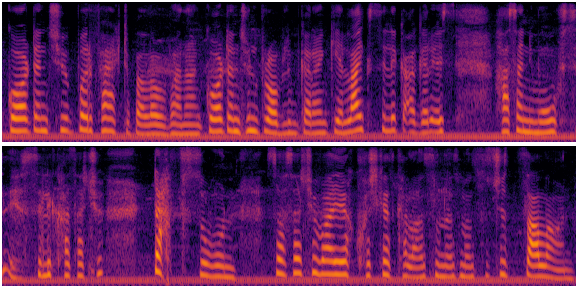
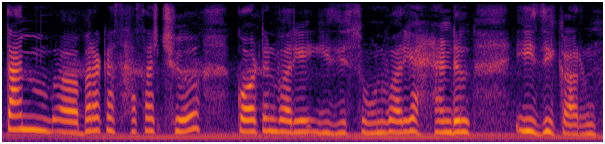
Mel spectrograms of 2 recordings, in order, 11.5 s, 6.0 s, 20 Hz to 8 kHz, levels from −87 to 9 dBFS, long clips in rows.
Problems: background sounds at intervals, background conversations at intervals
